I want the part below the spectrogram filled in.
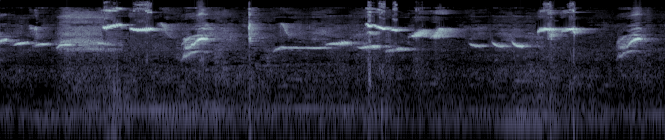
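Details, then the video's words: Hill blue flycatcher daily song: a varied string of high whistles, trills and short sliding notes, delivered continuously with a faint low hum underneath. "Kicauan harian Tledekan gunung"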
